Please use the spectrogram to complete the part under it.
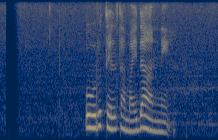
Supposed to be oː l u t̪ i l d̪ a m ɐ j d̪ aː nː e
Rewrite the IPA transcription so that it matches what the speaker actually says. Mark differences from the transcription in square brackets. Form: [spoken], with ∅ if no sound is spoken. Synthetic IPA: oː [ɾ] u t̪ [e] l [t̪] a m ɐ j d̪ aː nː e

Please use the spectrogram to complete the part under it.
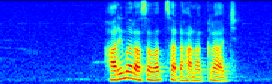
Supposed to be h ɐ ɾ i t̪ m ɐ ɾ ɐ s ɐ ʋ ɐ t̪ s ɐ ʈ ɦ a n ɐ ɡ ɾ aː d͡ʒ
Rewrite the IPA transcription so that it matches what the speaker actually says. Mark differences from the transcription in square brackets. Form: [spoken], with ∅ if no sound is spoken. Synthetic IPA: h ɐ ɾ i [∅] m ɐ ɾ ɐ s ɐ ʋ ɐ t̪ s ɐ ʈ ɦ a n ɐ [k] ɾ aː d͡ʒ

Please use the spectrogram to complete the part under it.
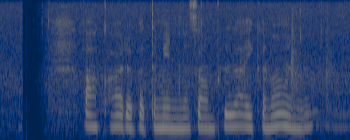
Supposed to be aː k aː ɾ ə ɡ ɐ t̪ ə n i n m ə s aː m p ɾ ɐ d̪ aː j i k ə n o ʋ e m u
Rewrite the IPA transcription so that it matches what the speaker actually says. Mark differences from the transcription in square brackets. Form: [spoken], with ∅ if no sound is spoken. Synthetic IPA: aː k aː ɾ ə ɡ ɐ t̪ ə [m] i n m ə s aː m p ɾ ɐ d̪ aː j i k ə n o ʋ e [n] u

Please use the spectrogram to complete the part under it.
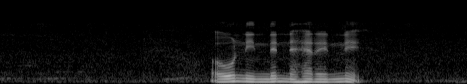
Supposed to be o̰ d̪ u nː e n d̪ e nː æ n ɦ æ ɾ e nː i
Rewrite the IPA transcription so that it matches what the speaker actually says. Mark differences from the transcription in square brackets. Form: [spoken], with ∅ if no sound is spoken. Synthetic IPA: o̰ [∅] u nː [i] n d̪ e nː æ [∅] ɦ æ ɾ e nː [e]

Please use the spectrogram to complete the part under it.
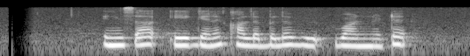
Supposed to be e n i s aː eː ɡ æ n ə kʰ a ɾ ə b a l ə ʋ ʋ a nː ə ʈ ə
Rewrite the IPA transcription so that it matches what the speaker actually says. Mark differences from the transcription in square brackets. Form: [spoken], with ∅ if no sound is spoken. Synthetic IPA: e n i s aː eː ɡ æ n ə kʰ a [l] ə b [ə] l ə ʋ ʋ a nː ə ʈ ə

